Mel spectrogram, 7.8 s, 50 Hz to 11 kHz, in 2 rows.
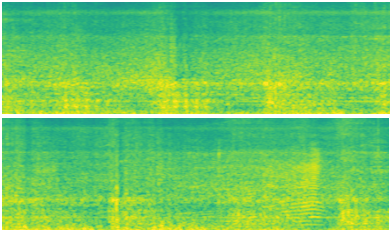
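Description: Twin-turbo Ford Mustang Shelby GT500's V8 running with a steady low rumble, with wind noise on the microphone.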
